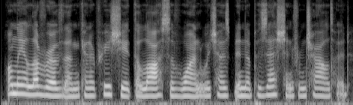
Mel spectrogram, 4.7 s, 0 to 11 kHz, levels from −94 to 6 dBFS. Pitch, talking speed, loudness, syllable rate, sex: 210 Hz, 230 wpm, -18 LUFS, 6.0 syllables/s, female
